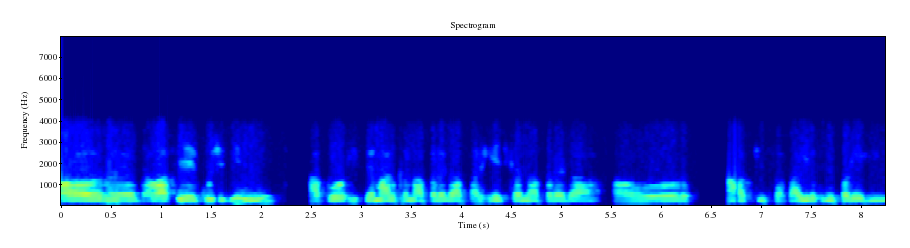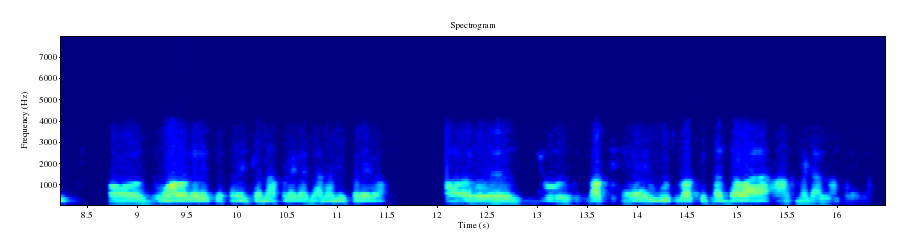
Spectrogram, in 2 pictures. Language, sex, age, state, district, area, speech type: Urdu, male, 60+, Bihar, Khagaria, rural, conversation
